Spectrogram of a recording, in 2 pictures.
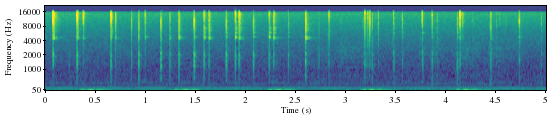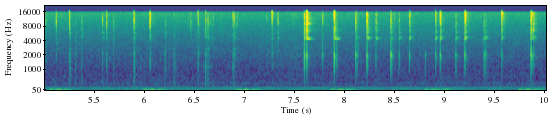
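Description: Long fingernails tap and scratch a round glass liquor bottle with a metal cap, filled with dark liquid. Sharp, bright clicks and short scratching bursts repeat in a steady rhythm over a constant low hum.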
